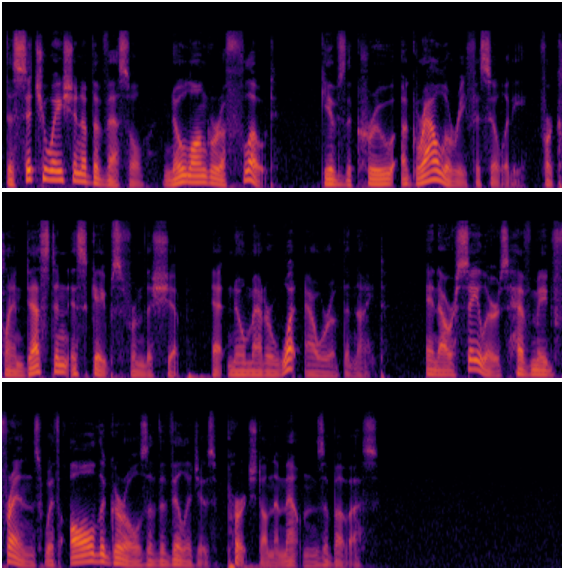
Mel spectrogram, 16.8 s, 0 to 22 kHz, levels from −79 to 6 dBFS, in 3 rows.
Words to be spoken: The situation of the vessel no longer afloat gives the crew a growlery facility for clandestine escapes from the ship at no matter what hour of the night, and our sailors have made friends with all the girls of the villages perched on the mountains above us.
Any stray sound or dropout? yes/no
no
